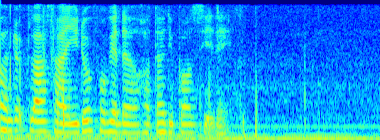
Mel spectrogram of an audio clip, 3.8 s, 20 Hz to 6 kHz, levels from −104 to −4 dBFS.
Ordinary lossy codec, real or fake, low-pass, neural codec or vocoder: MP3, 48 kbps; real; 5.4 kHz; none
